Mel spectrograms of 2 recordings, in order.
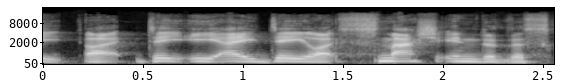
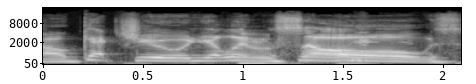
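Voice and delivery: slow, drawn-out, menacing storybook witch voice; 3 semitones higher than usual. Retelling a film scene where the villain acts like a witch: Wicked Witch of the West voice. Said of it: "Freddy comes like the Wicked Witch of the West".

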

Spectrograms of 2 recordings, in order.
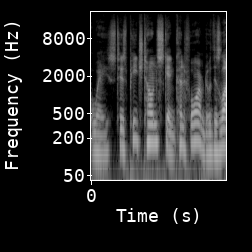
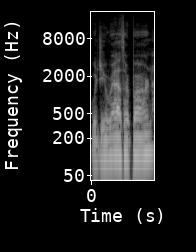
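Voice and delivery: soft, low, soft-spoken voice; 5 semitones lower than usual. Narrator reading a giant lichen's question to the man it shields, asking softly. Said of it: "the lichen asked softly".

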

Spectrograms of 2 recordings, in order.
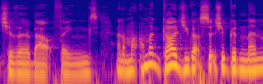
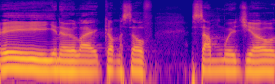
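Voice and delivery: usual speaking voice

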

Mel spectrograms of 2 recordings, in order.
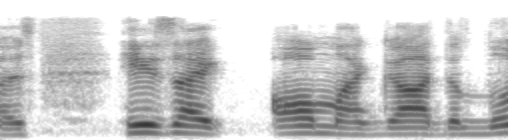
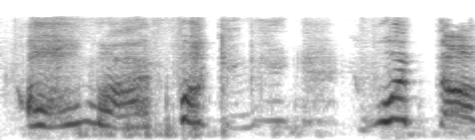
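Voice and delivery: mock-startled outburst, much higher and louder; 6 dB louder than usual. Speaker recounting being startled by someone, retelling a startled exclamation. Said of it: "it startled me".

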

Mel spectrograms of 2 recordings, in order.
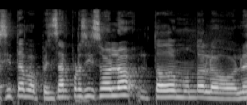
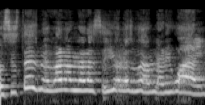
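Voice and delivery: mock shouted yelling, very high-pitched; 11 semitones higher than usual. Retelling a fight with parents, imitating own past yelling. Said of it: "les grité".

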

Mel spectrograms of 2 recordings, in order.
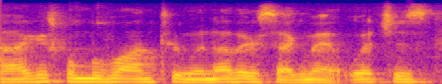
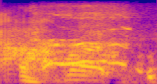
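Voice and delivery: very high, oversold cry of pain. Retelling selling a crowbar hit on a film shoot: retelling a fake pained cry. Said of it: "and I sell it".

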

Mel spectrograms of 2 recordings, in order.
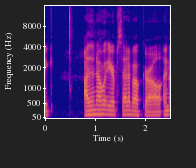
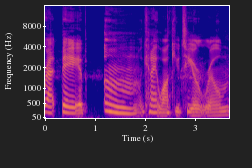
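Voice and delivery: woman's voice impression, pitched higher; 6 semitones higher, 6 dB quieter than usual. Recounting an episode, act out Daisy speaking to Brett, as a Daisy impression. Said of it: "such a good Daisy impression".

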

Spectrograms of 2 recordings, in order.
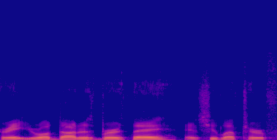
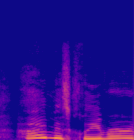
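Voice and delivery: mock sweet slick tone, higher and louder; 9 dB louder than usual. Retelling a movie scene, imitating the slick neighbor kid being sweet to adults. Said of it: "the slick one that's always like".

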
